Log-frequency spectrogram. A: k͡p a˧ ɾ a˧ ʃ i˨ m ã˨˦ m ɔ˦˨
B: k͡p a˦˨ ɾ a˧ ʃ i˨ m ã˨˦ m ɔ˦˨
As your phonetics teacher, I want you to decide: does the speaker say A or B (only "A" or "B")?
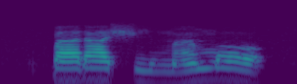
A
